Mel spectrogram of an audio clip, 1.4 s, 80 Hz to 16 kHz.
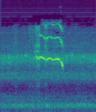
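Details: Nesting owl with a chick just hatched, 8:32 pm, April 18, 2019: a single drawn-out, thin whistled screech that ends in a sharp downward flick, with a steady hum underneath.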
